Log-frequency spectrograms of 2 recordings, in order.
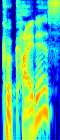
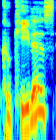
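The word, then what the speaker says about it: Cocytus: Is it cockitis? Is it coitus? Is it cacitus? I believe it's I believe it's cockatus.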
